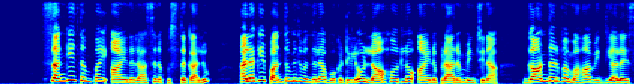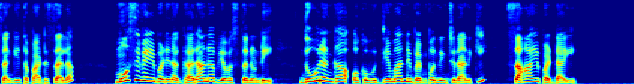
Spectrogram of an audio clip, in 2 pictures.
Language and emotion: Telugu, neutral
